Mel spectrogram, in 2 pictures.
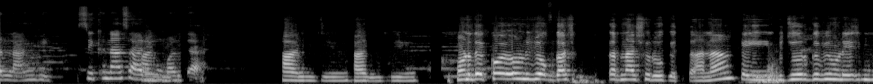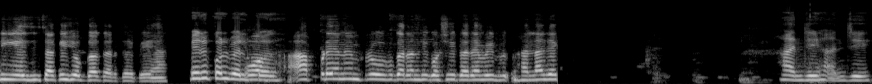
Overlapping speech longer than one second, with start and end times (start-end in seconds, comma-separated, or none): none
